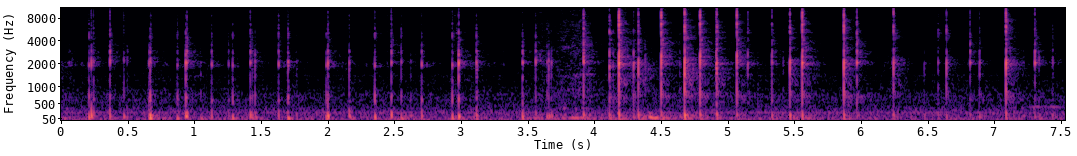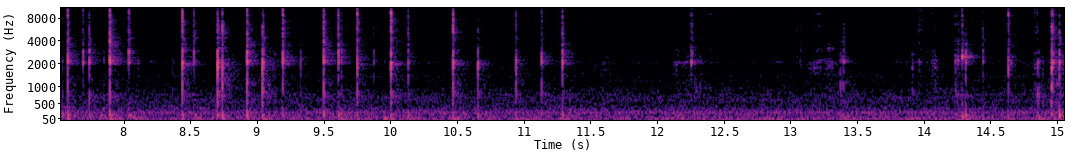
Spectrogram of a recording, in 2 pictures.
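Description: Long nails scratch the ribbed rim and tap the top of a hollow blue plastic jar lid, making a quiet, fast run of dry, bright clicks and scrapes. The clicks stop almost instantly, over a soft low rumble, with a hollow tone near 2 kHz.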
